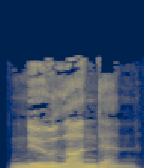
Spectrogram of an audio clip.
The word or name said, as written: New London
